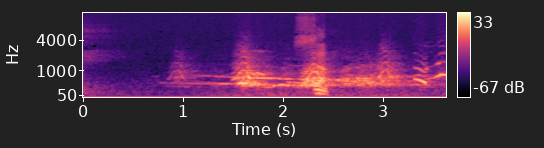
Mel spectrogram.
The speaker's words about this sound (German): Das nächste Geräusch sind wilde Hunde und Wölfe.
